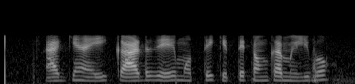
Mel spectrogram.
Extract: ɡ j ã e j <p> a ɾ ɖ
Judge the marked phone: incorrect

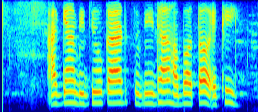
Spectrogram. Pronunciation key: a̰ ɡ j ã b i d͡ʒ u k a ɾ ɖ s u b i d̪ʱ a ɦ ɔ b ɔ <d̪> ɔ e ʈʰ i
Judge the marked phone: incorrect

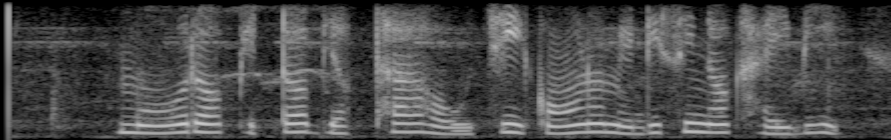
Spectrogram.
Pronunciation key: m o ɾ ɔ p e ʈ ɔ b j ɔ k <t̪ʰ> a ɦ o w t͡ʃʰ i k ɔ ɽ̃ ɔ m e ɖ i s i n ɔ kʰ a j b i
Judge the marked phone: correct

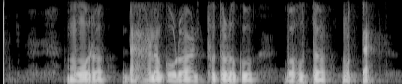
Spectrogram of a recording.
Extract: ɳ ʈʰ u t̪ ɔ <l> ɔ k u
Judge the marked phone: incorrect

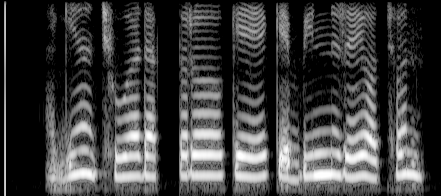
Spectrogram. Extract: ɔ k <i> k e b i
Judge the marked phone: incorrect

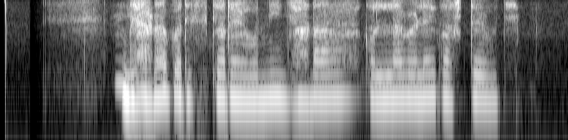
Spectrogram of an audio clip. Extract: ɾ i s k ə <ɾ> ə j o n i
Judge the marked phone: correct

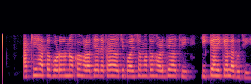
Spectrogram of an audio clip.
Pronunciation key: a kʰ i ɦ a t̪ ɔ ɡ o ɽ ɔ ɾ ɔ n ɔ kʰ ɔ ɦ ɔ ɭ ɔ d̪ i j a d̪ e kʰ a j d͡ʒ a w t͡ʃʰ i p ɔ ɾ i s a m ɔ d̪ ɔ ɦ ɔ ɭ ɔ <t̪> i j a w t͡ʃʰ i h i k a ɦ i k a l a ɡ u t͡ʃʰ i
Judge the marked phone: incorrect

